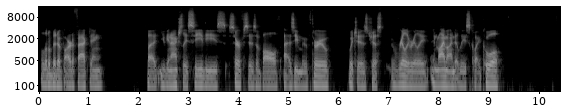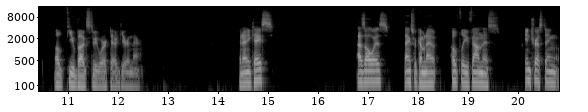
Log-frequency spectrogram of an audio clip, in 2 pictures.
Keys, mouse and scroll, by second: 7.9 middle click, 8.6-9.9 scroll up 4, 12.2-12.9 scroll down 5.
